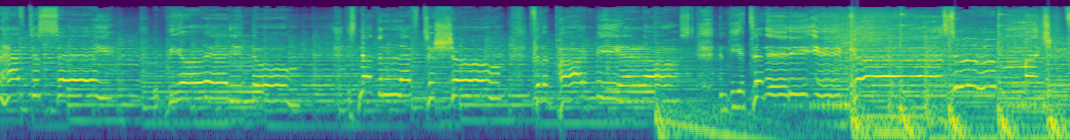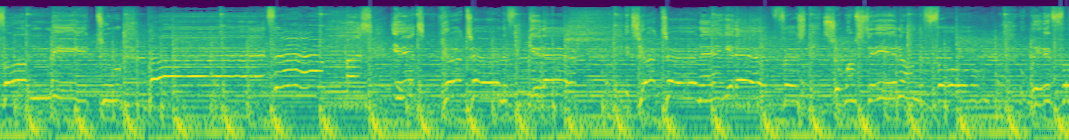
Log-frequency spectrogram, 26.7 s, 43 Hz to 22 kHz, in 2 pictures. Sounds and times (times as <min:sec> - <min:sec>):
Music: 0:00.0 - 0:26.7.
